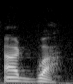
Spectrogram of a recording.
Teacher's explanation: O A é mais forte do que o U. Aí é um ditongo.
